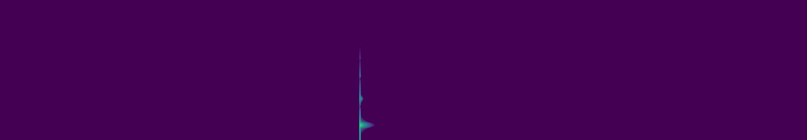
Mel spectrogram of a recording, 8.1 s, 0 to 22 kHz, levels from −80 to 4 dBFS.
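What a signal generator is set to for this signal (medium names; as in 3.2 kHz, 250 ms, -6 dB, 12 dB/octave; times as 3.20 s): wood hit, lowest mode 439 Hz, decay 0.14 s, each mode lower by 12 dB, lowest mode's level -16 dB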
